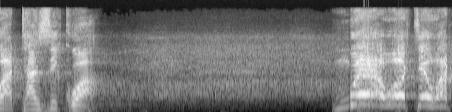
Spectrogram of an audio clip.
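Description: A crowd cheers and shouts in response.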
